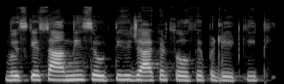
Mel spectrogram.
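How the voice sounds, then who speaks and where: A woman narrating a romance novel in a steady, dramatic storytelling manner. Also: medium pitch.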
